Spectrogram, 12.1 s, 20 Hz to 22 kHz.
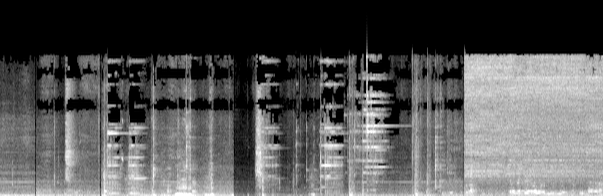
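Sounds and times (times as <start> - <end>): tyre levers clinking on rim: 1.3 - 3.9, 5.0 - 9.0.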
